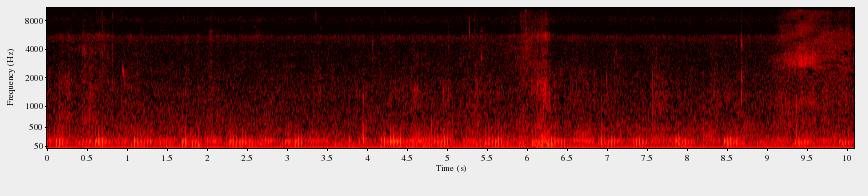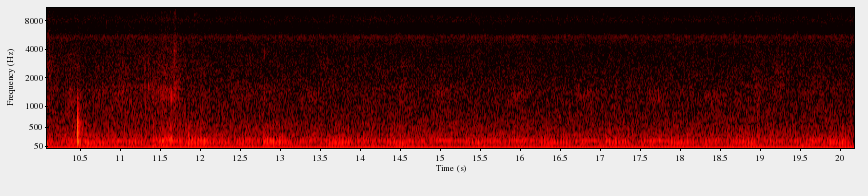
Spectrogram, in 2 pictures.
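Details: Abyssinian cat purring during intimate grooming of its first litter, kittens 19 days old: a soft continuous low rumble throughout, with faint rustling and a brief higher scratch near the middle.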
